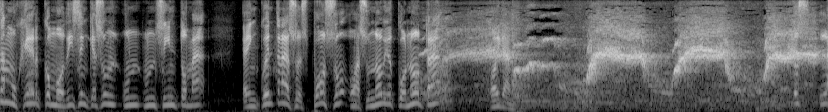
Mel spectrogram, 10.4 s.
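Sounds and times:
speech: 0.0s - 7.8s, 10.0s - 10.3s
woman screaming: 5.5s - 10.3s.

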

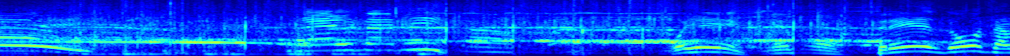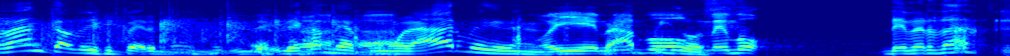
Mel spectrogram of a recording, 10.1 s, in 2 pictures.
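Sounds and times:
audience applause: 0.0s - 7.1s
speech: 3.4s - 10.0s.

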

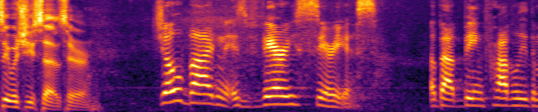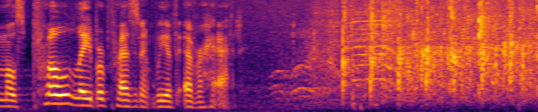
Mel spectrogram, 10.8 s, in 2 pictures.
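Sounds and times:
speech: 0.0s - 7.9s
audience clapping: 8.4s - 10.7s.

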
